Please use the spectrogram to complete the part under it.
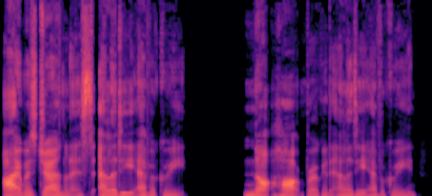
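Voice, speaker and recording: Wry, self-mocking vampire journalist, read by a woman in a low-pitched voice, first-person storybook narration, dry close sound. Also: animated, a little fast, dry recording, close to an everyday voice. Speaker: audiobook narrator.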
